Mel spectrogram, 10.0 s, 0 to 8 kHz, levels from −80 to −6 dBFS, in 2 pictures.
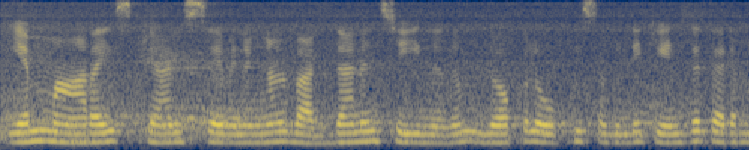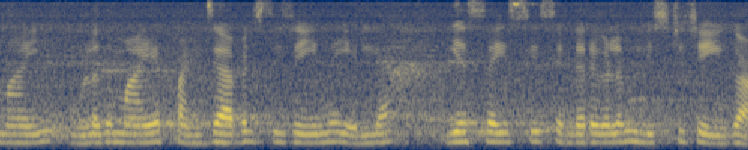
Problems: constant background noise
